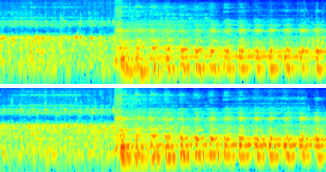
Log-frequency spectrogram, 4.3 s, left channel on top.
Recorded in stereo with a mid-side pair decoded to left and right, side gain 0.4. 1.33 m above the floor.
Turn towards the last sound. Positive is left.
turn(degrees=-35)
